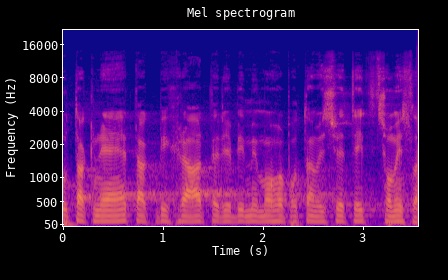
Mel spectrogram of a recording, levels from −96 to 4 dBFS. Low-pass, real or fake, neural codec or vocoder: 14.4 kHz; real; none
